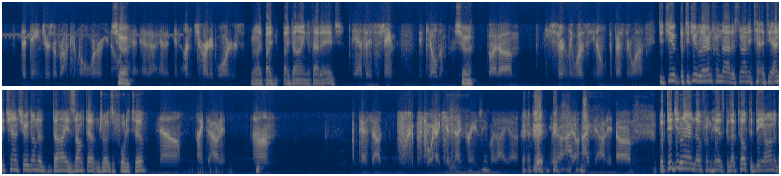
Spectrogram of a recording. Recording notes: This is an interview I did over the phone in 1993 for The Irish Times.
